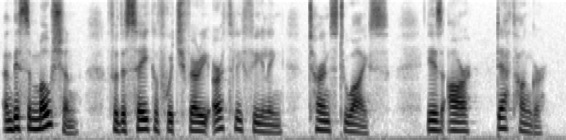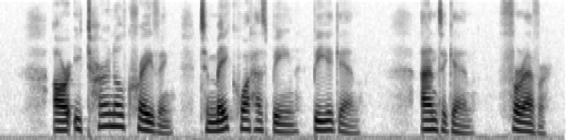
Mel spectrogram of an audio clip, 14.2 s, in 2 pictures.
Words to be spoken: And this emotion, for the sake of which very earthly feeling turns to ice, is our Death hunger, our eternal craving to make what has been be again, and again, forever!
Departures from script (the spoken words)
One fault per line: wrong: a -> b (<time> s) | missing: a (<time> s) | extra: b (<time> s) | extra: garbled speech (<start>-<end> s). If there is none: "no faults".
no faults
